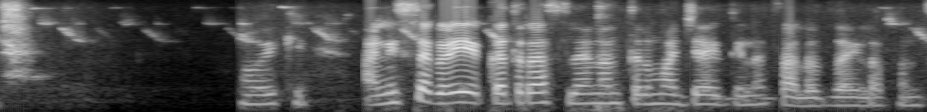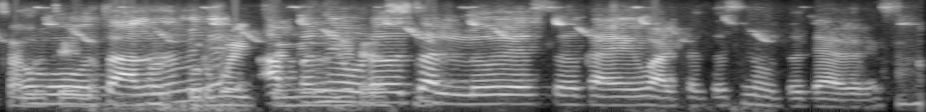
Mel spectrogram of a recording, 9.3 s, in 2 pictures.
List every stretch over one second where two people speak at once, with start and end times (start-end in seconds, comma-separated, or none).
4.9-6.8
